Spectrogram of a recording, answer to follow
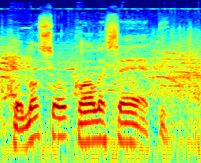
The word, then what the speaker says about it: Colisetti: That's how he pronounces his name. Coloso Colisetti. That's the way he wants it pronounced.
